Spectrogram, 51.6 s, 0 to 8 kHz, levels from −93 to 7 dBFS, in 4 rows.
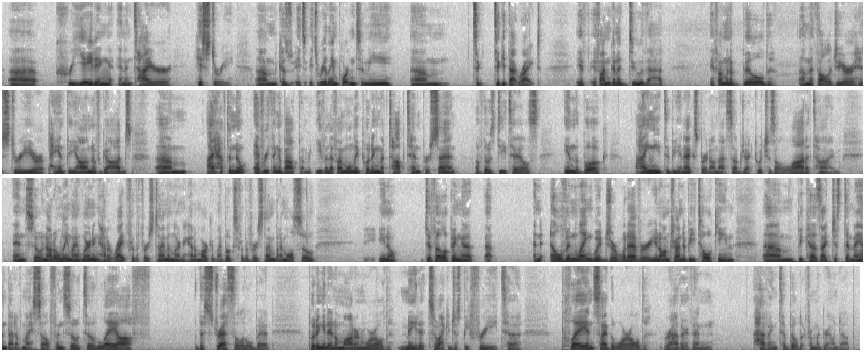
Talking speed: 200 wpm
